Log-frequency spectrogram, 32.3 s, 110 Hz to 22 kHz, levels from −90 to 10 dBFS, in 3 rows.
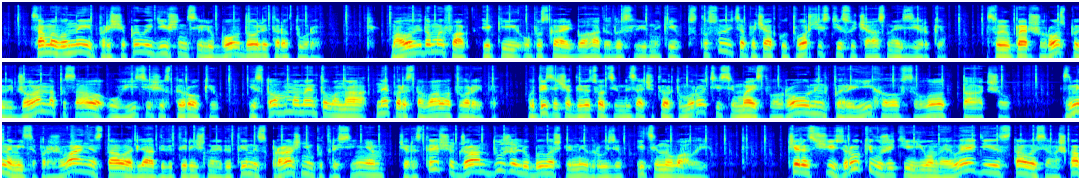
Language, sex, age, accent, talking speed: Ukrainian, male, 20-39, native, 135 wpm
